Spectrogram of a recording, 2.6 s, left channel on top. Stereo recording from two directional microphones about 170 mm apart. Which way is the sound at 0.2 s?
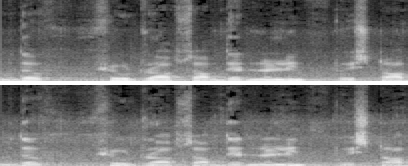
35° left (ahead or behind).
